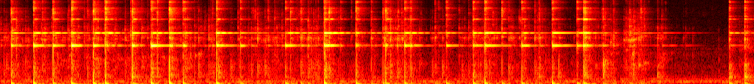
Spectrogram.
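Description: A cocktail stirred with ice to chill it, with rapid bright clinks of ice and a metal spoon against glass in a steady rhythmic run, loud and close, then fading out at the end.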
